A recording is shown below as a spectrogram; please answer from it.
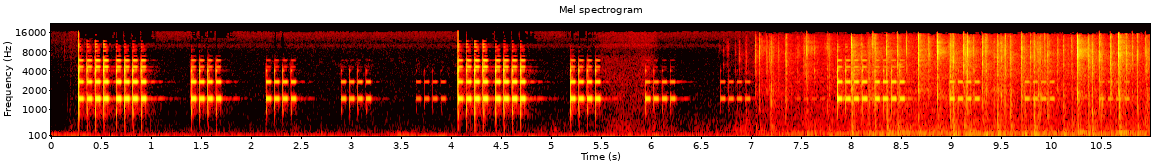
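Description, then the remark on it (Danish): An iPhone alarm ringtone plays a bright, chiming melody of quick repeated notes in a looping pattern. In the final seconds, a rough rustling noise rises beneath it. “Min iPhone ringer med den velkendte alarm.”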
